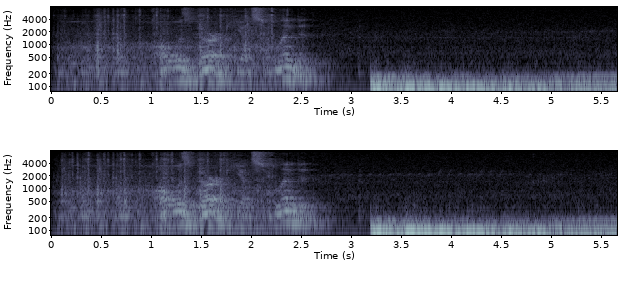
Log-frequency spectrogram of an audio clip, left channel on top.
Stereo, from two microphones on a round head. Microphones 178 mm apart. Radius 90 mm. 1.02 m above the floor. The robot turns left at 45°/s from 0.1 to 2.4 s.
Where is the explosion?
35° left (ahead or behind), 0.5 m.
